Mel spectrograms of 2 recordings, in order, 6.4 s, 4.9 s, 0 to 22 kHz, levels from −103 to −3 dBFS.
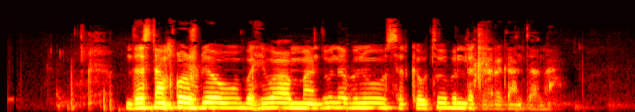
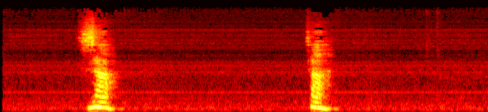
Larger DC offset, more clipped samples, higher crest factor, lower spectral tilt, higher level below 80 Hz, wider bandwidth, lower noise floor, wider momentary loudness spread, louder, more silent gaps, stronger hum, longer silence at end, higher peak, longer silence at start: neither; neither; about the same, 18 dB vs 22 dB; first, -6.5 dB/octave vs -4.5 dB/octave; about the same, -66 dBFS vs -64 dBFS; second, 10 kHz vs 12 kHz; first, -67 dBFS vs -60 dBFS; about the same, 19 LU vs 19 LU; about the same, -21 LUFS vs -20 LUFS; neither; neither; second, 0.8 s vs 1.55 s; about the same, -4 dBFS vs -6 dBFS; about the same, 0.9 s vs 0.8 s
